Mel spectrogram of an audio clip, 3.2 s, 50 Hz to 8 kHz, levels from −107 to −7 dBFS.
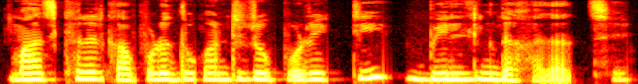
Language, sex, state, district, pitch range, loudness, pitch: Bengali, female, West Bengal, Alipurduar, 220-235 Hz, -15 LUFS, 225 Hz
